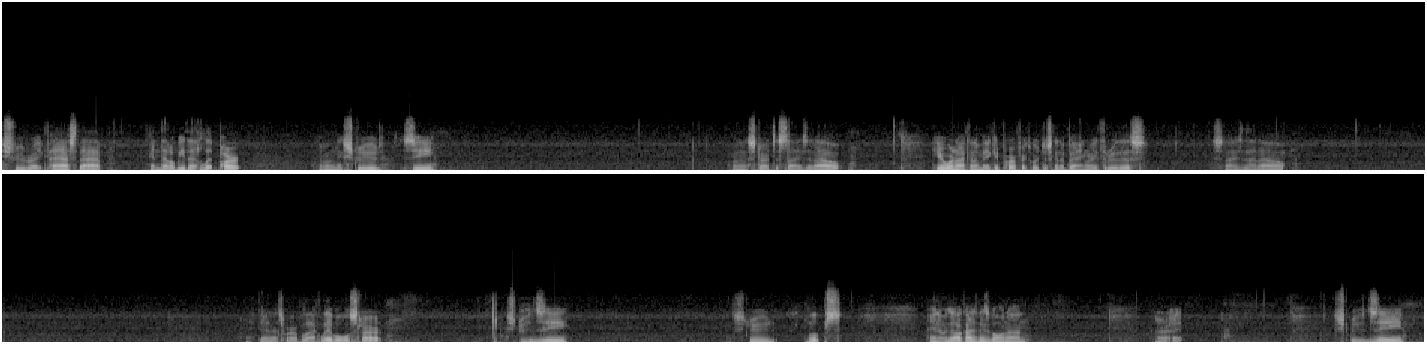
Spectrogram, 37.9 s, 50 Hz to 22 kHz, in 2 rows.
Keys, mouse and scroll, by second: 4.5 e, 25.3 e, 29.9 `, 32.1 g, 36.7 e.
